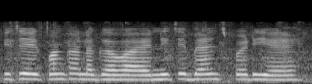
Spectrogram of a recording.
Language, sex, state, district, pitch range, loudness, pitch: Hindi, female, Rajasthan, Bikaner, 220-245 Hz, -13 LUFS, 235 Hz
